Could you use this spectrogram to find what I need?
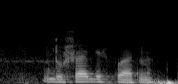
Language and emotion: Russian, neutral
